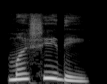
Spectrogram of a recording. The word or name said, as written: ಮಸೆತ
